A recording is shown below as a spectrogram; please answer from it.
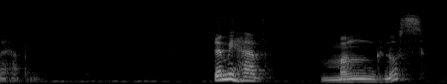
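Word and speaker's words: magnus: Then we have Mangnus. Now, remember, GN in Latin is pronounced as if it were NGN, Mangnus.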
